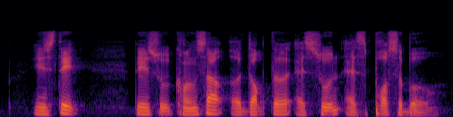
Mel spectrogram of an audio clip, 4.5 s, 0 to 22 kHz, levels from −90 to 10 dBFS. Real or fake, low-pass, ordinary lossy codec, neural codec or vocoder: real; 7.2 kHz; AAC, 48 kbps; none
